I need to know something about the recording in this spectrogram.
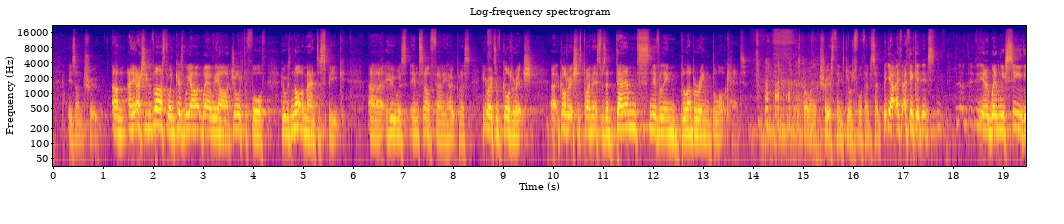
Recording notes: Live at the IfG Conference 2023. In a special live edition.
